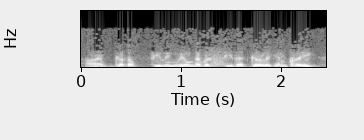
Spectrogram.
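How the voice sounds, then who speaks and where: An actor playing a middle-aged, level-headed doctor, skeptical yet soothing, in old radio horror drama acting. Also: male voice, medium pitch, fairly even intonation, fast talker, natural voice. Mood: worried. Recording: noisy muffled old radio recording.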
